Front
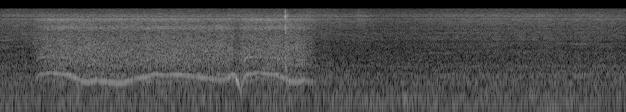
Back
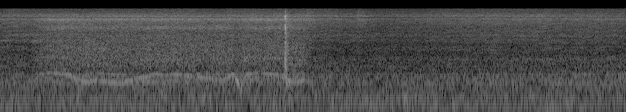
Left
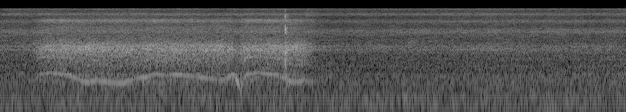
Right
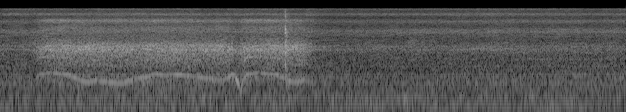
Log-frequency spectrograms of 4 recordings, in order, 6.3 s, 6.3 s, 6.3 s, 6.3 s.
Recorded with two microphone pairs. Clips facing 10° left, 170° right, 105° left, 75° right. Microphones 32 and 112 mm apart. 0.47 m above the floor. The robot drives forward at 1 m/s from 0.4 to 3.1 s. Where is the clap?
155° left, 0.6 m; by 3.0 s 165° left, 0.7 m.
